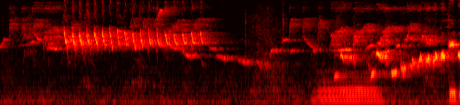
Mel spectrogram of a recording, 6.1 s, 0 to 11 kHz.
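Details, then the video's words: White-rumped shama, one of four caged birds, opening with a fast pulsing high trill of the 'pastol' type, then a pause with a low droning tone and a few rising whistled phrases; 9 June. "4 Murai Batu - Ada Pastol"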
